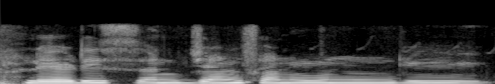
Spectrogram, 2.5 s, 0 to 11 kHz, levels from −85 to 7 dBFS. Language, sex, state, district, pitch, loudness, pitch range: Telugu, female, Andhra Pradesh, Annamaya, 215 Hz, -12 LUFS, 210-220 Hz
